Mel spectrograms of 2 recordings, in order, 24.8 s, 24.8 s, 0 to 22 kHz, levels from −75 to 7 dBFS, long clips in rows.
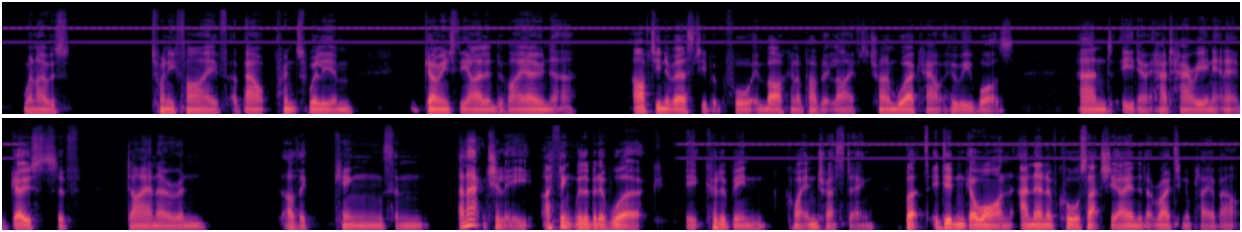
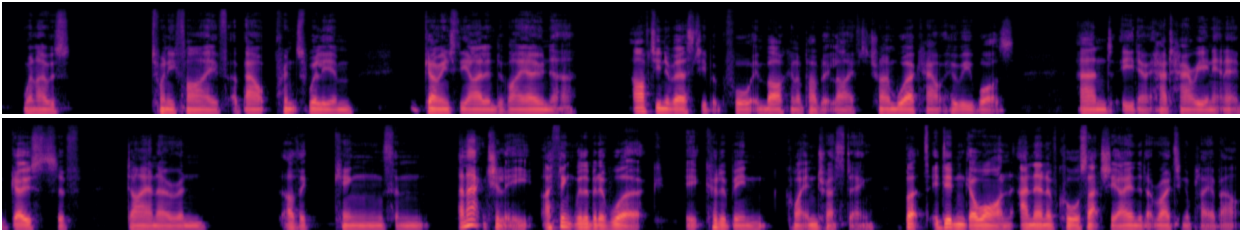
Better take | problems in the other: second | high-pitched whine; noticeable; until 13 s and from 19 s on; 8.5 kHz, 15 dB below the speech

